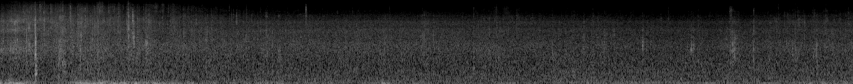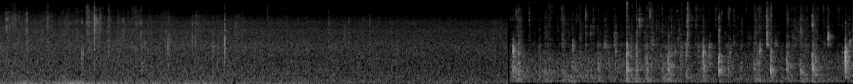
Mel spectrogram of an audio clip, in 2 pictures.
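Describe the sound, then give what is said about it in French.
Dry leaves roll and scrape along a sidewalk on rue Léon Jouot in the 3e at almost 4 o'clock, in a steady, dense crackling hiss with scattered sharper ticks, then thin out near the end into sparse, isolated skitters over quieter background. “J'aime beaucoup aussi le son des feuilles qui roulent sur le trottoir.”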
